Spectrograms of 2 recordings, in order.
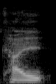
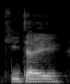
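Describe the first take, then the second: First: The name is said like the English word 'kite'. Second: The name is said with Japanese pronunciation, like 'kai-toh'. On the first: "by dub translations of English, it's Kite" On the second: "the Japanese like form to say it and everything, the pronunciation would be Kite"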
